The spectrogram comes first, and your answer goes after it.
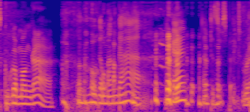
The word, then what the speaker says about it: Cucamonga: I didn't think you could pronounce it. It's Cucamonga.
